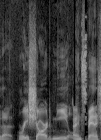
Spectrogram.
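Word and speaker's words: Richard Mille: uh Richard Mill how do you say that reshard meal and Spanish it's Mia Mia uh in in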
